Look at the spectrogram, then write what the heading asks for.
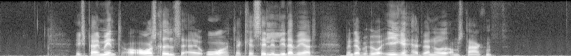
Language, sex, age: Danish, male, 48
